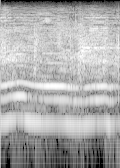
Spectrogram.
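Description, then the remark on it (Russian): A dog lets out a sustained, steady howl-like vocalization with a clear pitched tone, fairly loud, shaped almost like a drawn-out human word as it imitates human speech such as "Obama" and "hello". “Ну вот, на самом деле она не хочет ничего этого сказать, она просто подражает звукам, она научилась подражать.”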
